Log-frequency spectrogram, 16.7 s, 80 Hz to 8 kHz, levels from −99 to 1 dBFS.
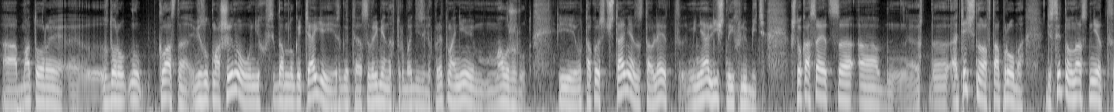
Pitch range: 110-135 Hz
